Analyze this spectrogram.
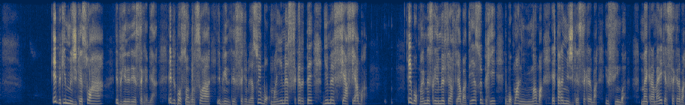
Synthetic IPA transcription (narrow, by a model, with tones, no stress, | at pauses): i˦pi˨ki˦mi˨d͡ʒi˨ke˨su˦a˦ | i˦pi˨ki˦ne˦te˦˨si˦kɾi˨bi˨a˨i˦pi˦ko˨so˨ksu˦a˦i˦p̬i˨ki˦ne˨te˦˨si˦ki˨a˨so˦i˦bo˨kma˨je˦me˦si˦kɾi˨te˦je˦me˦fi˦a˦fi˦a˦ba̰˨ | i˦bo˨ke˦m˦e˦si˦e˦me˦fi˦a˦fi˦a˦ba˨ti˦e˦so˦i˦pi˨ki˦i˨bo˨ka˦ni˨i˨ma˦ba˨e˦ta˦ɾi˦mi˨d͡ʒi˨ke˨si˦ki˨ba˨i˦si˦ba˨ma˨ka˨ma˨˦i˦ke˨si˦kɾi˦ba˨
